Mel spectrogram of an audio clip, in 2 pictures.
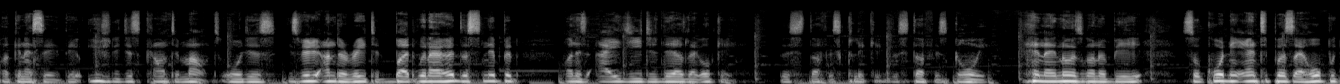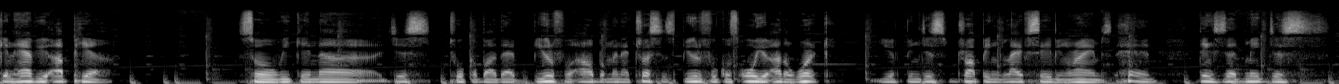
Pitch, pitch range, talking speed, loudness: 120 Hz, 115-130 Hz, 190 wpm, -21 LUFS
